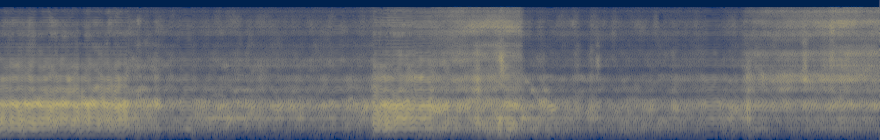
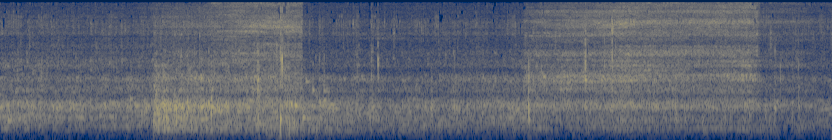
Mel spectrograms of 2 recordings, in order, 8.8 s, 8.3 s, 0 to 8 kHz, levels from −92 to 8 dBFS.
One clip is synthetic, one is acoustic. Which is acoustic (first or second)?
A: second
